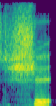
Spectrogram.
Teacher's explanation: the tones for the to be in Chinese 是 is fourth tone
